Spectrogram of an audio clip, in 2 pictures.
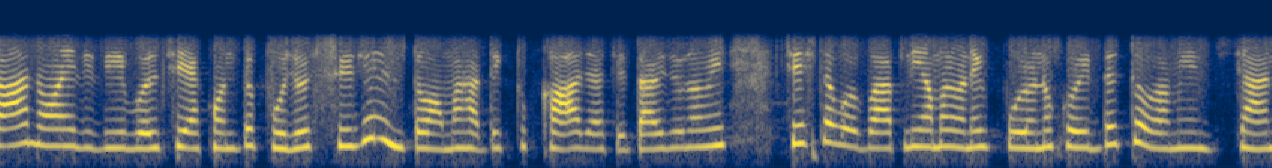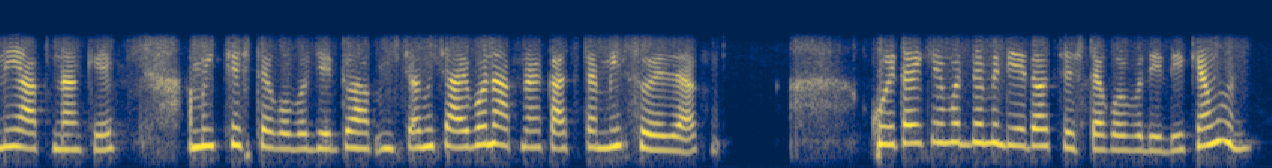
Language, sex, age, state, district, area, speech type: Bengali, female, 30-45, West Bengal, South 24 Parganas, rural, conversation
